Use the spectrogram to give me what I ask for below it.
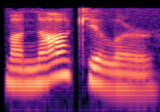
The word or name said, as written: monocular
